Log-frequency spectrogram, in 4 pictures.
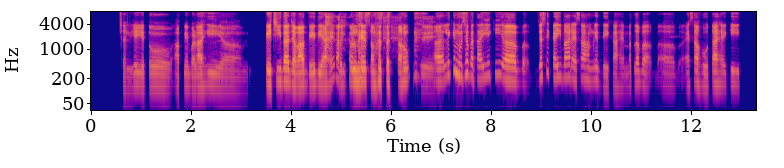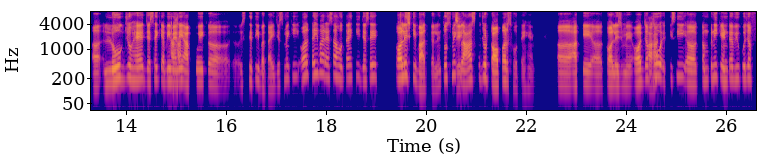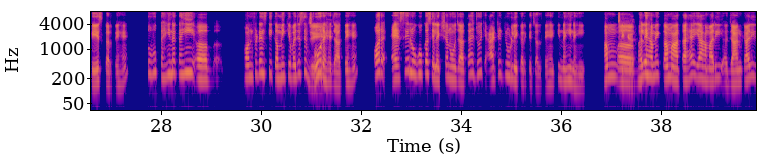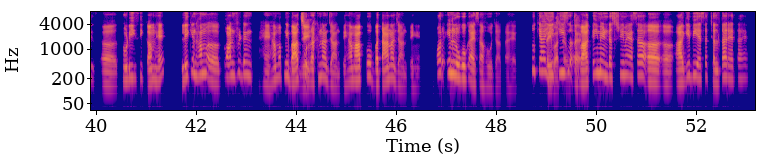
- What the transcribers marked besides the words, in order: laughing while speaking: "बिल्कुल मैं समझ सकता हूँ"; chuckle; tapping; bird; in English: "क्लास"; in English: "टॉपर्स"; in English: "फ़ेस"; in English: "कॉन्फिडेंस"; in English: "सिलेक्शन"; in English: "एटीट्यूड"; in English: "कॉन्फिडेंट"; in English: "इंडस्ट्री"
- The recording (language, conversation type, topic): Hindi, podcast, आप अपनी देह-भाषा पर कितना ध्यान देते हैं?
